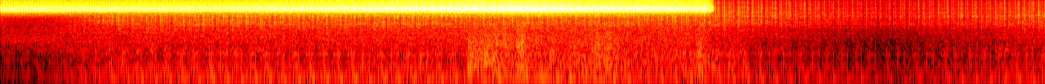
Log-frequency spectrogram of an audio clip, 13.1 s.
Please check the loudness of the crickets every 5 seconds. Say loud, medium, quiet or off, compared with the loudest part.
medium, loud, off.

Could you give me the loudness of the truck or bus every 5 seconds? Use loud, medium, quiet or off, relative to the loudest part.
loud, loud, medium.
